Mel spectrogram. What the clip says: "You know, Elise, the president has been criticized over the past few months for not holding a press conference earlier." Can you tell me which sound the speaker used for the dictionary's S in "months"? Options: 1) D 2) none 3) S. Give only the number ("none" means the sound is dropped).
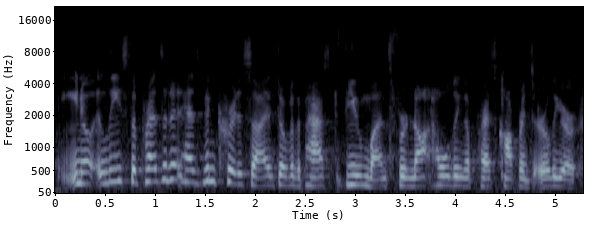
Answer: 3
